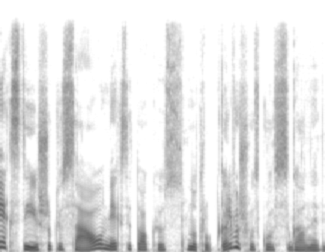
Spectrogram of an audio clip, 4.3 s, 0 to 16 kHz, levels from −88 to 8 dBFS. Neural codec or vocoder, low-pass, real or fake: vocoder, 44.1 kHz, 128 mel bands every 256 samples, BigVGAN v2; 14.4 kHz; fake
